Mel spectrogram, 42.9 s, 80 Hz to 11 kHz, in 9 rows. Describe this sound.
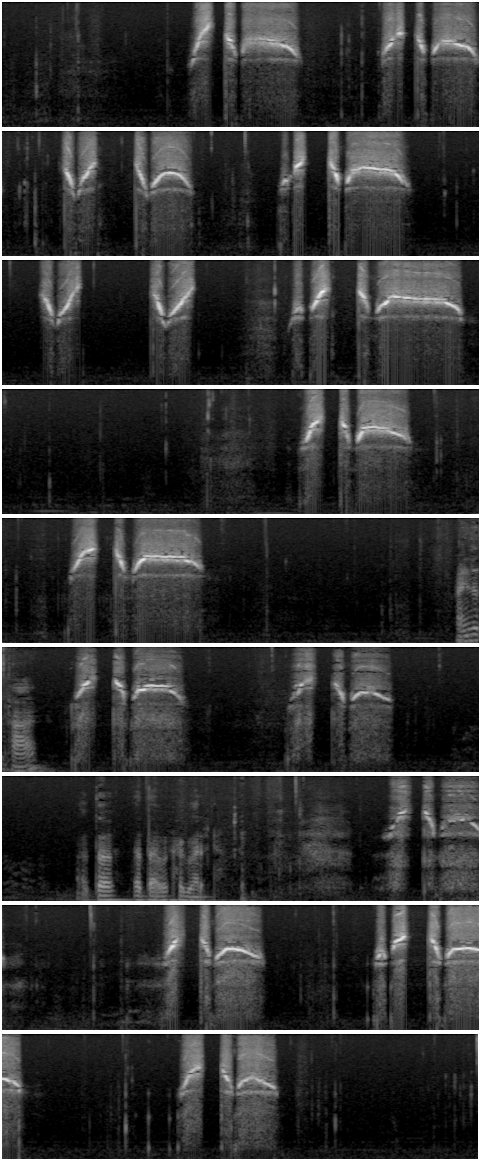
The Shure SM58 Dynamic Microphone was used to record a whistle from the Bem-Te-Vi bird made by humans.
Recorded for the discipline of Capture and Audio Edition of the course Radio, TV and Internet, Universidade Anhembi Morumbi. Sao Paulo-SP. Brazil.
